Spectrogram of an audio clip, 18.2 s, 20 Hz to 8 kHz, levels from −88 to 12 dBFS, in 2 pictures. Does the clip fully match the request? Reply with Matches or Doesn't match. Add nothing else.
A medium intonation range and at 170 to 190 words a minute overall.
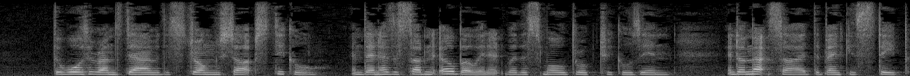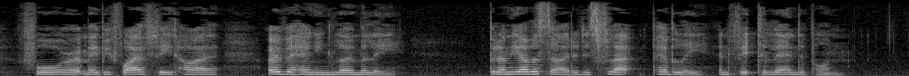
Doesn't match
